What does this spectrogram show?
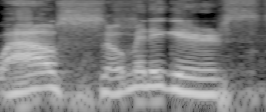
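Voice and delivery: very slow, creaky, rasping, each word drawn out. Riffing on gears with the others: Donald Trump impression. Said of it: "It's so fun to do his voice".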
